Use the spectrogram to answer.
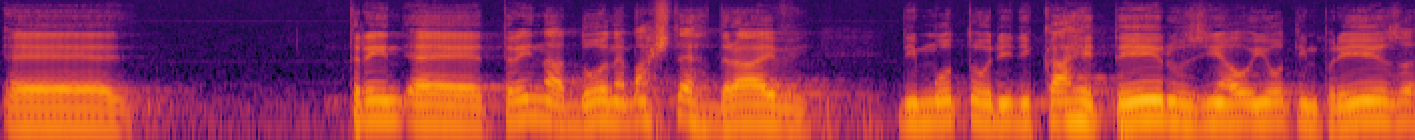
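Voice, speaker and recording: Spoken at a very slow pace, the voice has a northeastern Brazilian accent, a dark, mellow tone and fairly even intonation. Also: man. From Brazilian Northeast. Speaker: missionary pastor. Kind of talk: sermon. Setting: church.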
